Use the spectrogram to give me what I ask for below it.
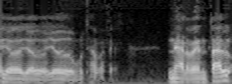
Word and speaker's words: Neandertal: ¿Neandertal o neandertal? ¿Cómo se dice? – Neandertal. – Vale.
